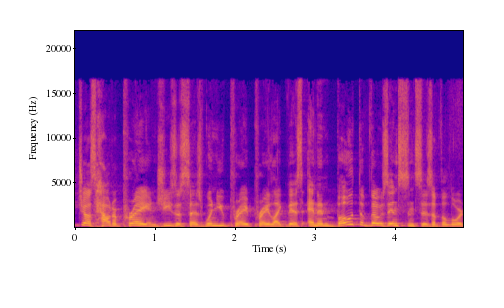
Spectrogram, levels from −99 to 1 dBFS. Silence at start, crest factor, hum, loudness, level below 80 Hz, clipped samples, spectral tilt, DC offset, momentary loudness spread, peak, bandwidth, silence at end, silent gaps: 0 s; 16 dB; none; -22 LUFS; -66 dBFS; under 0.1%; -4.5 dB/octave; under 0.1%; 3 LU; -6 dBFS; 17 kHz; 0 s; none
